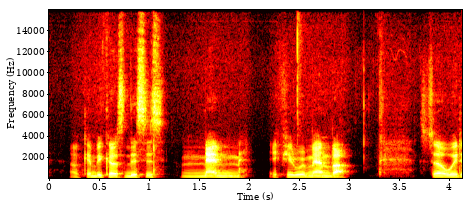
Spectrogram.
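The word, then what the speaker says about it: מ: okay, because this is Mem, if you remember. So it is, let me just use this other color. It is pronounced like M, like, for example, like month, okay, like month.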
